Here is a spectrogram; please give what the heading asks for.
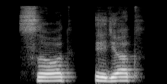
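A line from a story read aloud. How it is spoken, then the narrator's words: Solemn proclamation. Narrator (Russian): торжественно провозгласил Виктор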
